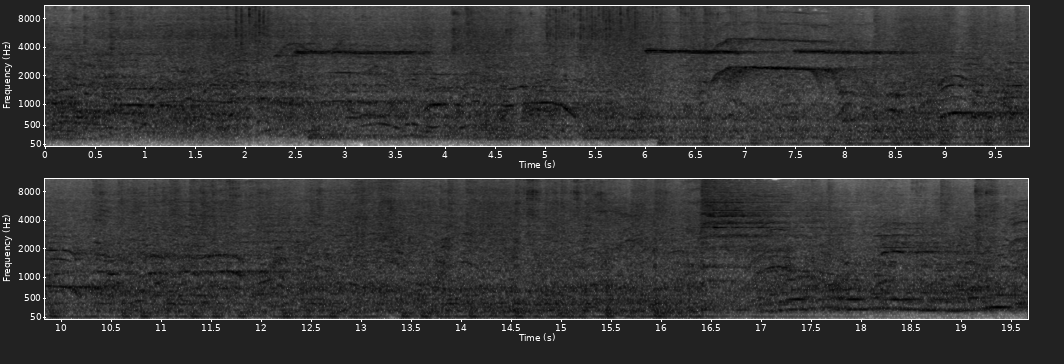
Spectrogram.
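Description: Voices and music mixed together in a large hall, with a deeper rumble joining about six seconds in.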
